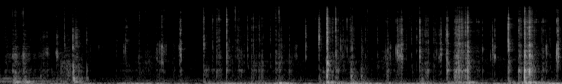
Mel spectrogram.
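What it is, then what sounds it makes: Dry laundry soap bar being carved. A green-handled knife repeatedly slices and scrapes thin shavings from a dry, solid yellow bar of laundry soap held by a hand with long nails, with the flakes piling up beside it. Quick, crisp scraping and cutting clicks follow one another in a steady, dry patter with bright edges and a low thump beneath.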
